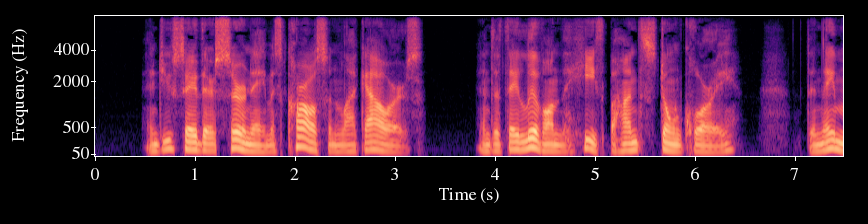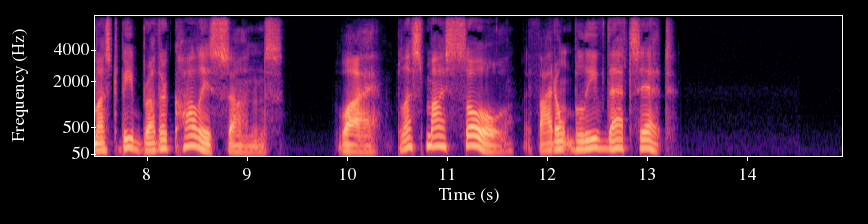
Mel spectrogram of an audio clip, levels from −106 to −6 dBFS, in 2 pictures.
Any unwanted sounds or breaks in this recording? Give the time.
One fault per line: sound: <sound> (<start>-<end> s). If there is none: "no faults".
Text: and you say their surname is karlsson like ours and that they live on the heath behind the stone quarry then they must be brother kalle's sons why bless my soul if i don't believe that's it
no faults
